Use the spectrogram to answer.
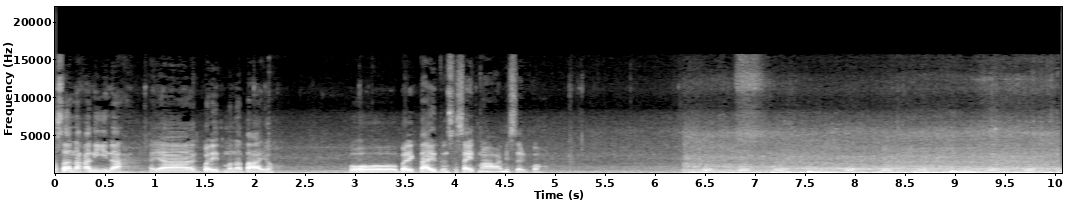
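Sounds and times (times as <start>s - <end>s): street traffic: 0.0s - 10.0s
heavy vehicle engine rumbling: 5.0s - 10.0s.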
